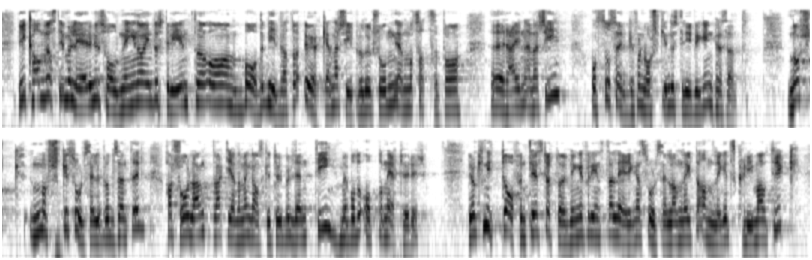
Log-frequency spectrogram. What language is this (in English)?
Norwegian Bokmål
